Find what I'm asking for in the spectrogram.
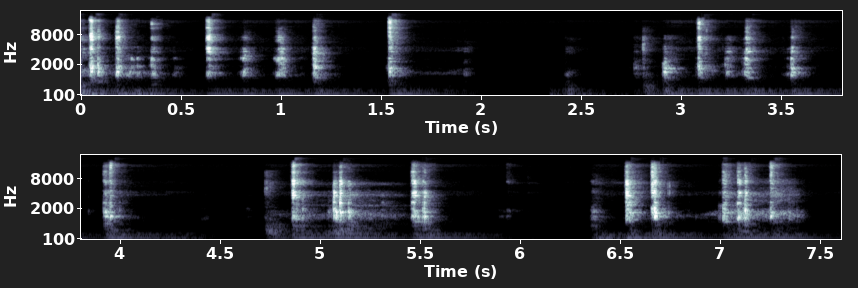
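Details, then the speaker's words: Engine hum with bursts of quick light clinks, louder on one side of the top end; owner suspects cheap eBay lifters are to blame for the tick. "That one clink that's in on this side, I think it's more or less on this side. If I could fix that clink, it might be safe to leave it alone."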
